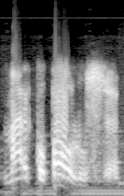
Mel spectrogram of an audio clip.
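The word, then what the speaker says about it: Markopolos: come ha detto Makropoulos, che anzi Marco Polus, perché poi il nome si pronuncia in questo modo, certo.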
